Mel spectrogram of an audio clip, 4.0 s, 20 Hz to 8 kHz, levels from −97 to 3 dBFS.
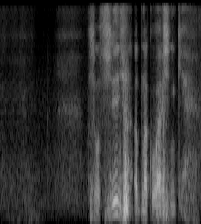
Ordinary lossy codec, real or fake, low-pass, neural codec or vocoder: none; fake; 7.2 kHz; codec, 16 kHz in and 24 kHz out, 1 kbps, XY-Tokenizer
